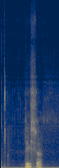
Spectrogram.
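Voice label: "Lisse", Dutch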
